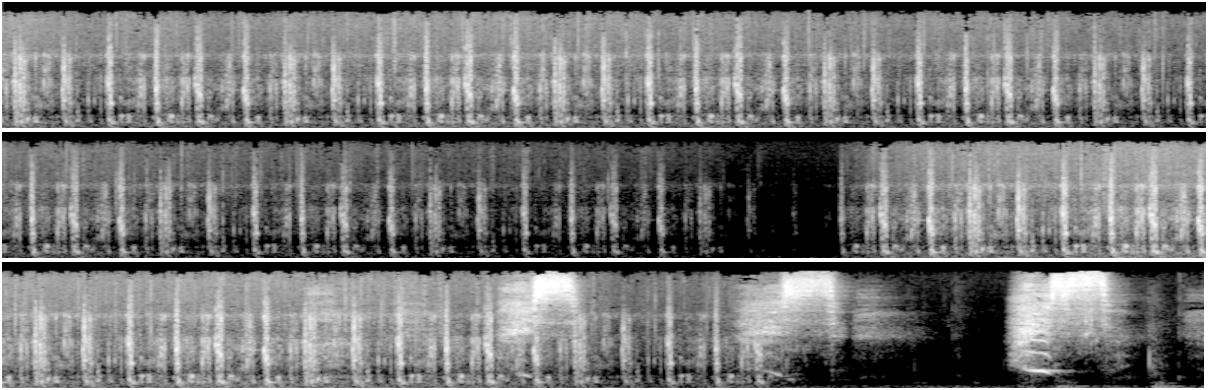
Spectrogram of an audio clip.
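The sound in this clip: Horse hooves clip-clop in a fast, steady, unbroken clatter that stops briefly midway and then resumes, finishing with a few louder separate bursts.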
